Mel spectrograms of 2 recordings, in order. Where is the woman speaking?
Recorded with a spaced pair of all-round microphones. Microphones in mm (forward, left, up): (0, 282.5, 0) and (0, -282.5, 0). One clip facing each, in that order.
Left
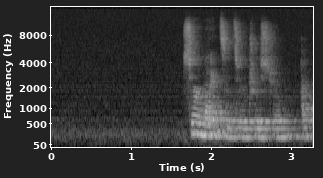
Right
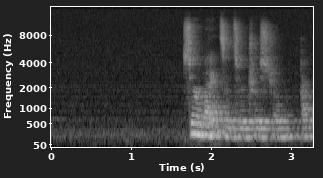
65° right (ahead or behind), 1.3 m; by 3.2 s 80° right, 3 m.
